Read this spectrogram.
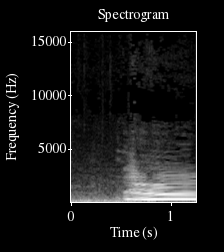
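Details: A single loud moo from cattle coming down off a truck at an Indonesian traditional market. It begins after a quiet half-second, rises slightly, then holds steady and strong to the end.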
